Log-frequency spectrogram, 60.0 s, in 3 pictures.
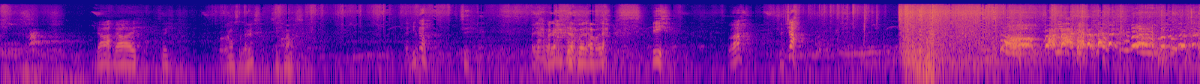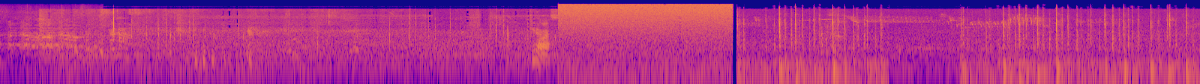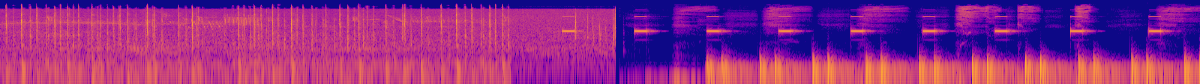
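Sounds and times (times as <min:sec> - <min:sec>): crackling hiss with sharp clicks: 0:21.8 - 0:34.8, 0:43.9 - 0:50.3
tv static burst: 0:29.3 - 0:32.2
heart monitor beeping: 0:50.6 - 0:51.0, 0:51.8 - 1:00.0
heartbeat thump: 0:51.8 - 1:00.0.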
